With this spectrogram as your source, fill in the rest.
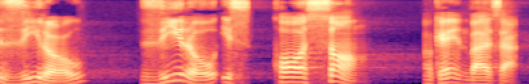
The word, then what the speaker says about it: kosong: it up to me ko song uh make sure that you are pronouncing the nestle sound there cause song song like a song okay so ko song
